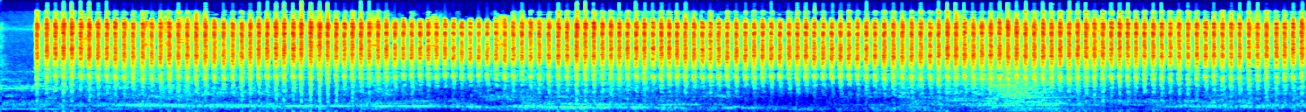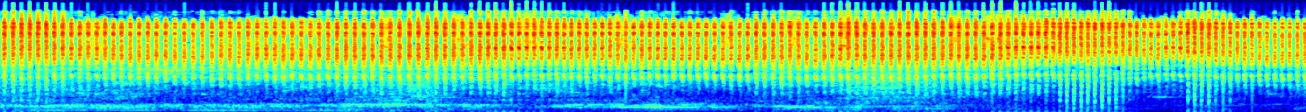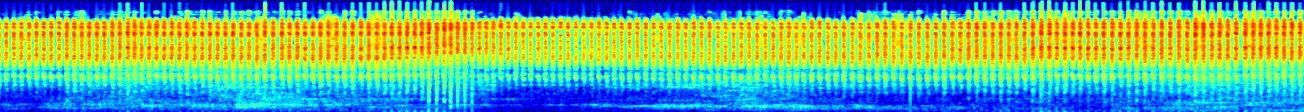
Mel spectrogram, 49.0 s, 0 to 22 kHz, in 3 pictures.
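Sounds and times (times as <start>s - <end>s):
kingfisher chattering call: 0.0s - 48.9s.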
